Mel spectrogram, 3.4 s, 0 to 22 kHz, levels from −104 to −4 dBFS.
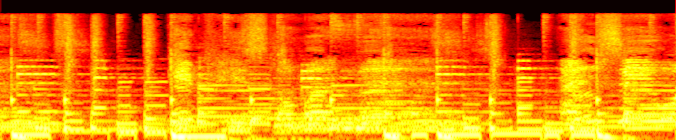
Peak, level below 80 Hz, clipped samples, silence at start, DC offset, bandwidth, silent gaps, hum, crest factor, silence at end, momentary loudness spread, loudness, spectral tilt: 0 dBFS; -22 dBFS; under 0.1%; 0 s; under 0.1%; 15.5 kHz; none; none; 14 dB; 0 s; 4 LU; -15 LUFS; -4.5 dB/octave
